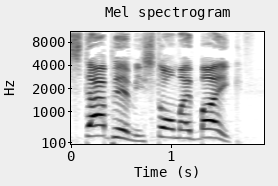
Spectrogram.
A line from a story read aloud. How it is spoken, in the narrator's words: a lady yelling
